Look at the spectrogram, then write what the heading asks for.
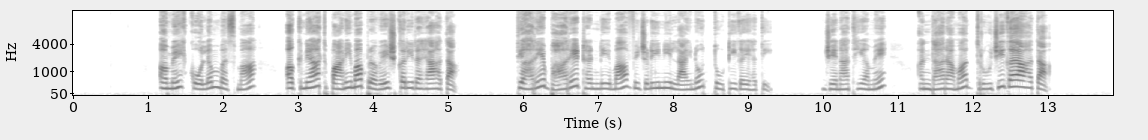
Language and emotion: Gujarati, fearful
